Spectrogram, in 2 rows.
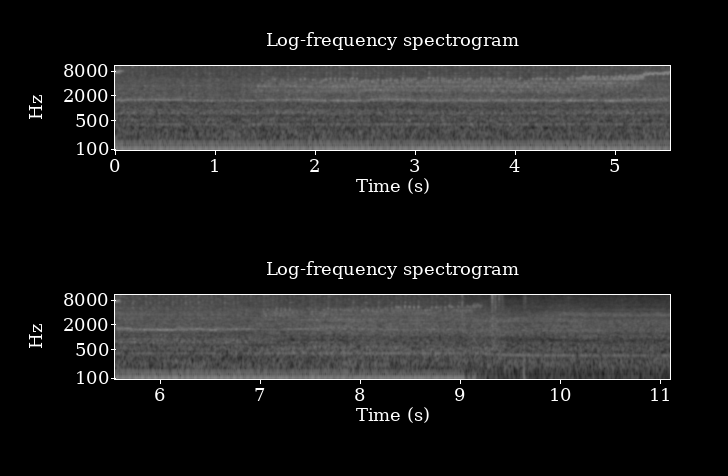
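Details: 1997 Honda GL1500 SE, 56K miles, idling with clutch low on fluid: airy wind-like whoosh with clutch fully released, high whine at slight lever pull, gone at about 4%; slave cylinder full of debris, cleaned and bled.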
